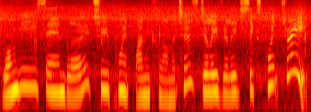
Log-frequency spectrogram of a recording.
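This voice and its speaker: A chatty Australian travel vlogger tours outdoors, driving along the beach and walking bush tracks while pointing out sights and laughing often. Her voice is a little high, animated, and unhurried. The outdoor video has noticeable background noise.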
